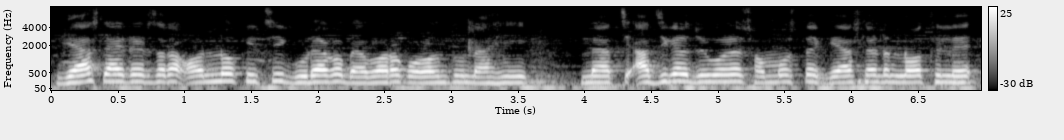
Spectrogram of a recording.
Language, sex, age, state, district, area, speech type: Odia, male, 30-45, Odisha, Malkangiri, urban, spontaneous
